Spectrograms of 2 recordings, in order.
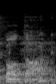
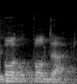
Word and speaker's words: Bolduc: The French would say duc. Yeah, maybe, yeah. It's Baldock, I would say. Bulldog, yeah. A bull and a duck is what, yeah. Bolduc, City Attorney.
